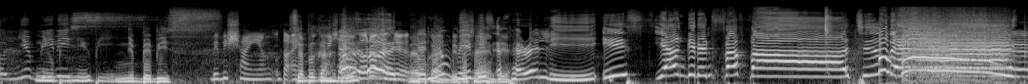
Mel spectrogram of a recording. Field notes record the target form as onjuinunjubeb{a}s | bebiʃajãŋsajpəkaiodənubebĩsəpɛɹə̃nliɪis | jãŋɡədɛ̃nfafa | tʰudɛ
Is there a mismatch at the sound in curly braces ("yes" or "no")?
yes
